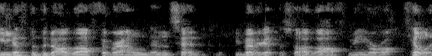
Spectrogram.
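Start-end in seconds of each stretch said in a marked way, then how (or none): 2.3-4.3 very calm, even delivery. Retelling a threat a man made while holding a dog: imitating a very calm tone. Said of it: "he just said it in a very calm tone".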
